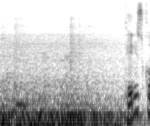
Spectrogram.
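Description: A steady low rumble. A man's narration starts near the end.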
